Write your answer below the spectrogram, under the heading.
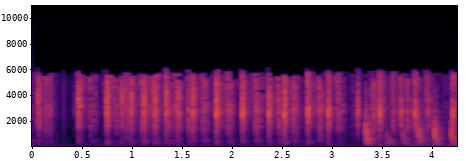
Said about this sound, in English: Well, right now it's about 1 o'clock that same afternoon, and Tom is working away at his typewriter when the knock comes on the door. Listen.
